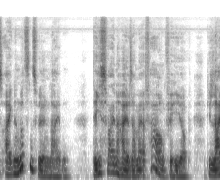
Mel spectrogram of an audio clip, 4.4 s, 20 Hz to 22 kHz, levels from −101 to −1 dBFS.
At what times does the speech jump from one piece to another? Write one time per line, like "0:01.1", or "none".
none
